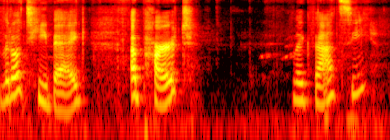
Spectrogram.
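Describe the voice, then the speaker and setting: Moderate pace with ordinary pitch variation. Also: woman. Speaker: craft youtuber. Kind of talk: tutorial.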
